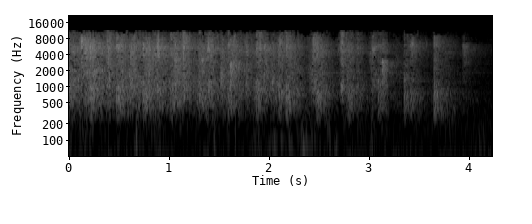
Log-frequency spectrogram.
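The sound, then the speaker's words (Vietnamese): An audience at a Buddhist dharma gathering applauds to welcome the presiding Most Venerable monk, steadily for several seconds, a dense crackle of many hands clapping at once, with individual claps standing out as the ovation thins slightly toward the end. “Xin đại chúng cho một tràng pháo tay để chứng minh Hòa Thượng.”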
